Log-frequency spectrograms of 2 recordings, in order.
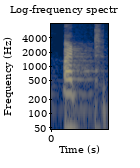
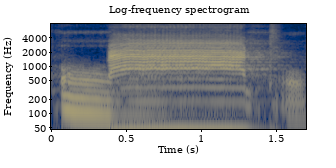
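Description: First: The honk sound is short and soft. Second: The honk sound is long and loud. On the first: A polite little honk. "ikke en liten sånn bert" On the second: A rude, aggressive honk. "men bert!"

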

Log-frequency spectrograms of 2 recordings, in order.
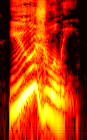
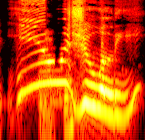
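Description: First: The word is said plainly, without extra force. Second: The word is said with strong, energetic force.

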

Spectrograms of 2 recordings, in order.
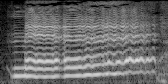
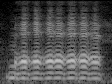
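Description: First: The goat noise is sassy and attitude-filled. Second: The goat noise is plain, without sass.

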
